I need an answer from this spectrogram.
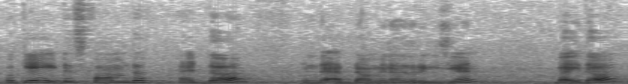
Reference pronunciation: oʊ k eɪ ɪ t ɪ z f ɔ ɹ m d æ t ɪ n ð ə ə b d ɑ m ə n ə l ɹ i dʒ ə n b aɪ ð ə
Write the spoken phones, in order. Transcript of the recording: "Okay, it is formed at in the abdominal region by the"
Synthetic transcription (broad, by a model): oʊ k eɪ ɪ t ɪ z f ɔ ɹ m d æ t ɪ n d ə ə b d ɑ m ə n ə l ɹ i dʒ ə n b aɪ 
